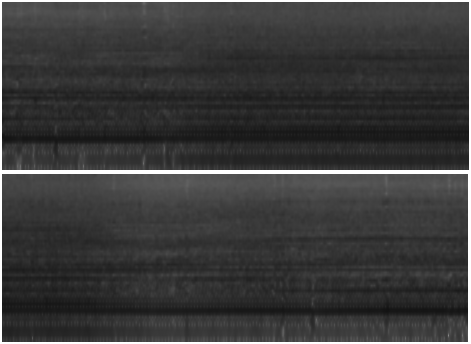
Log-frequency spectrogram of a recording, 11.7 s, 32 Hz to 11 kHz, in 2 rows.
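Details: Troy-Bilt self-propelled mower with 6.75HP Briggs & Stratton engine after replacing broken intake tube, carburetor throttle linkage and out-of-balance blade; single-cylinder holds steady, even governed speed with no misses or surging, running properly.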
